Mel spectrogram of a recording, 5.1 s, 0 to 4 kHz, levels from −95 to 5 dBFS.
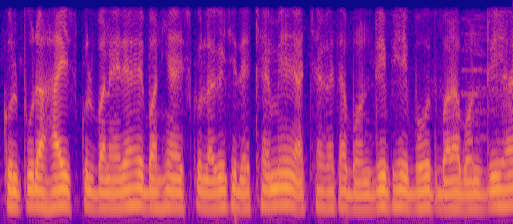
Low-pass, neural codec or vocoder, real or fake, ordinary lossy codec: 3.6 kHz; none; real; none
